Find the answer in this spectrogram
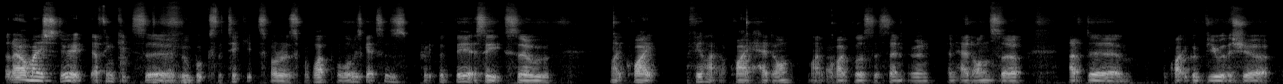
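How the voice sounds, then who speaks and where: This is a man with a broad Wakefield accent hosting a reaction video. His voice sits low, and he rambles in a relaxed, chatty way. He breaks into easy chuckles as he goes. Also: a little fast, gravelly. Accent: Wakefield, Yorkshire. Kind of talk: casual reaction commentary.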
